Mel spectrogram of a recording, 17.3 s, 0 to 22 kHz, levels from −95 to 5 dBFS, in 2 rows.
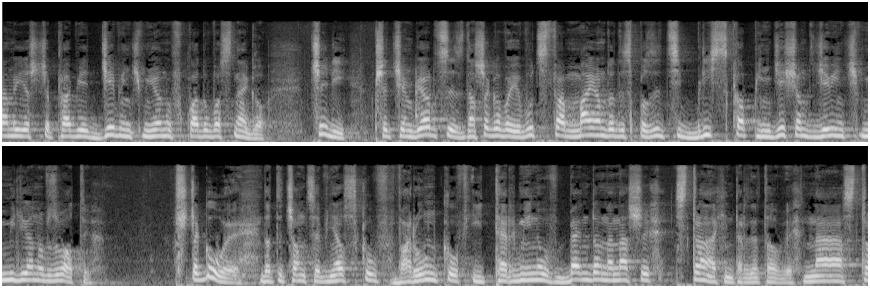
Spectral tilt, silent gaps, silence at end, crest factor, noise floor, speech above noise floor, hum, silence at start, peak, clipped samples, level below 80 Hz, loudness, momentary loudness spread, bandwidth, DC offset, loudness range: -5.5 dB/octave; none; 0 s; 14 dB; -44 dBFS; 30 dB; none; 0 s; 0 dBFS; under 0.1%; -38 dBFS; -15 LUFS; 6 LU; 13 kHz; under 0.1%; 2 LU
